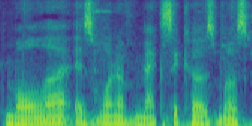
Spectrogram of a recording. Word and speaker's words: mole: Mole, pronounced mola, is one of Mexico's most complex and celebrated sauces.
